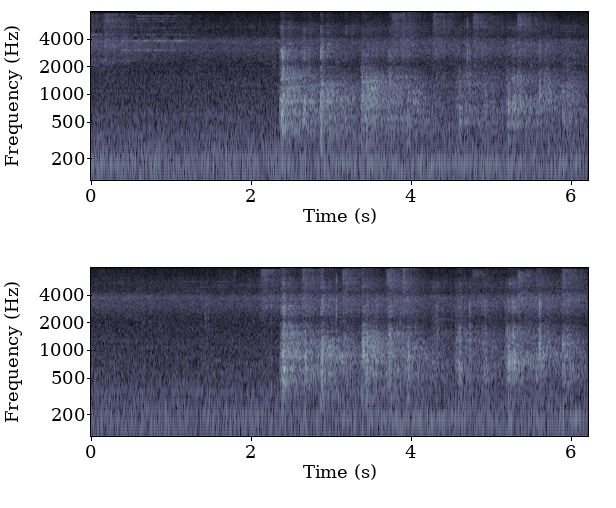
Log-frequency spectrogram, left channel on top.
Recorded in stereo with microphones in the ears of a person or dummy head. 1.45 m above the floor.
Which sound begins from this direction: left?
Running footsteps, at 2.4 s.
